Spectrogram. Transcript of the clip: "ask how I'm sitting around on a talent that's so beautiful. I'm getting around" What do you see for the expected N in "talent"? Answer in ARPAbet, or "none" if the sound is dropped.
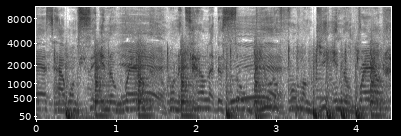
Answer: none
